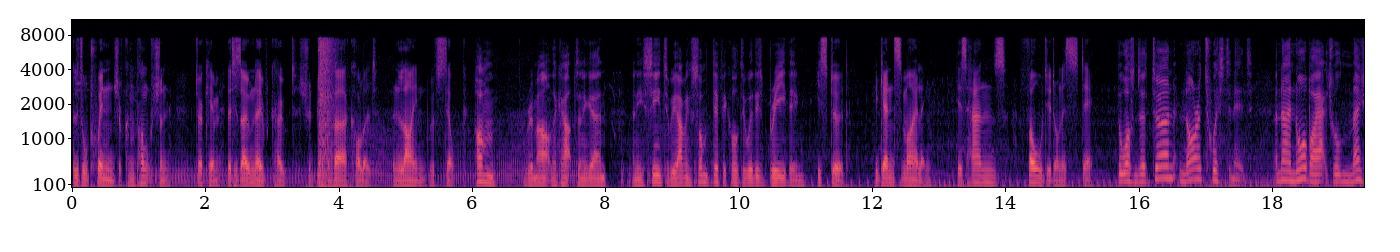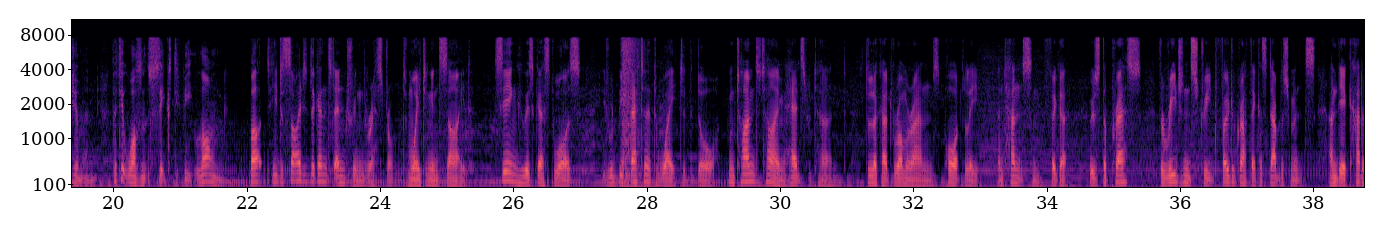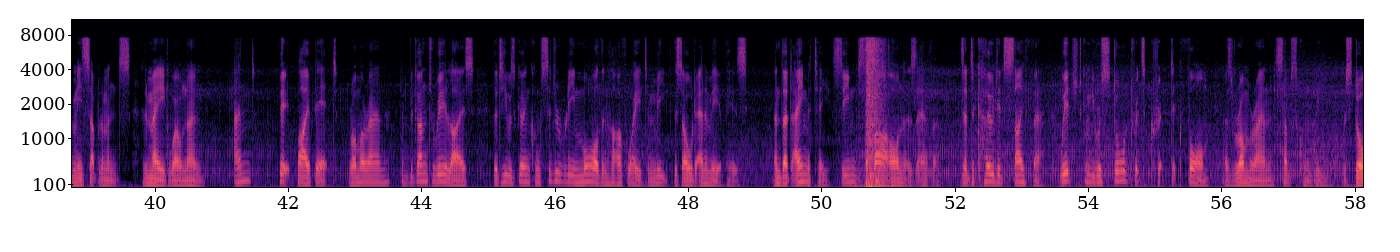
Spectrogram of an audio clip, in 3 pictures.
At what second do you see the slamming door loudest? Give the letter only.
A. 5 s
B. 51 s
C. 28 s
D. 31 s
B.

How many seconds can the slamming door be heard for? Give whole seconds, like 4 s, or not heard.
2 s.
